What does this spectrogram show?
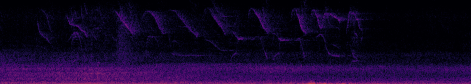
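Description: A bird singing a quick run of high, falling whistled notes over steady city street noise, with a low thump about three seconds in.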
